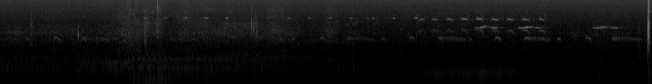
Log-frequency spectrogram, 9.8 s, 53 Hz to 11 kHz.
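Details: Southern boubou, first taken for an olive woodpecker, calls on 2 November 2022 near busy water with antelope and Egyptian geese in Cape leopard habitat: a run of short, clear, liquid whistled notes, quickening near the end, over a man talking.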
